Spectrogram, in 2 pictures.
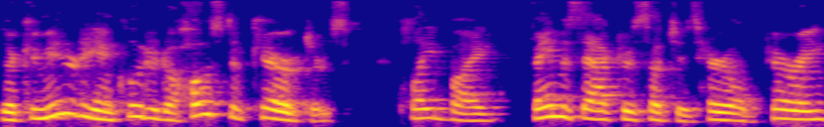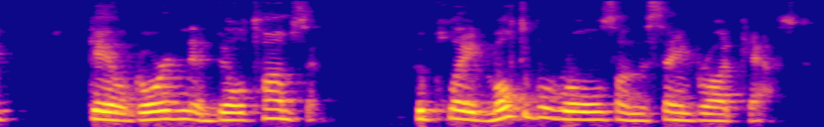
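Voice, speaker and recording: A woman's voice: mid-range voice, moderate pace, dark tone, poor audio. A woman announcer reading scripted narration for an old-time radio show. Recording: video call recording.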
